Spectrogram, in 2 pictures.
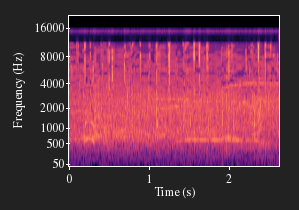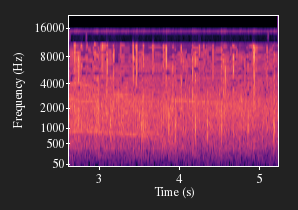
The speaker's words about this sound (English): You're going to clap a lot tonight. Keep those hands warm for all those crafts.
